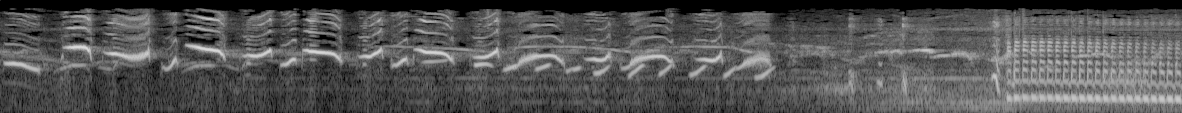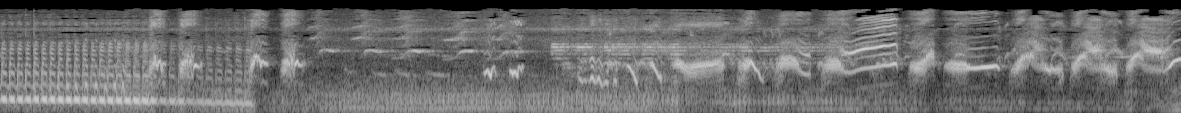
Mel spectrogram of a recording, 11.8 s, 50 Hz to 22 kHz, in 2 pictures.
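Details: Tame caged Chinese hwamei on the afternoon of 27 June, singing nonstop and bobbing its head since its cover was removed: a rich, loud run of varied, rapid, rolling whistled phrases, broken midway by a long steady tone and a burst of noise.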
